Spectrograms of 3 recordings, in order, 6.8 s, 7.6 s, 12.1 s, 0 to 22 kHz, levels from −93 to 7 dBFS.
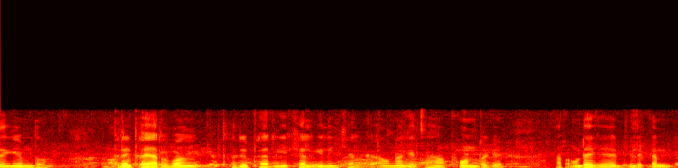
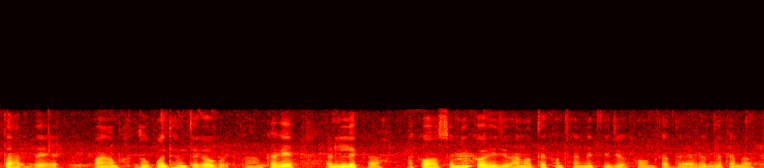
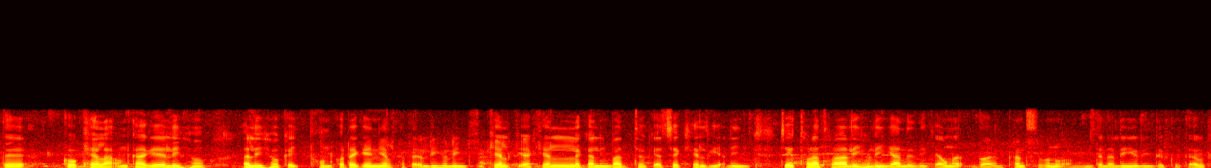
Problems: constant background noise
